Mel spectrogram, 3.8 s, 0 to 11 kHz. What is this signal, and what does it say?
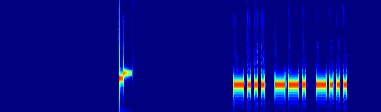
Morse code, heard as a keyed tone, about 34 wpm, 700 Hz. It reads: BGB
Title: USA Call Sign Postfixes - 3 Letters 35wpm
